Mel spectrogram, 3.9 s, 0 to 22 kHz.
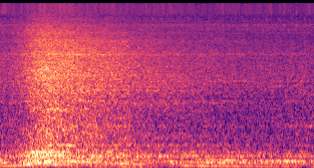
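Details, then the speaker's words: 2007 Supercharged Range Rover L322 that surged when returning to idle, after throttle body cleaning: a quick throttle blip, then the revs drop smoothly and settle straight into a steady, even idle with no hunting or surging. The fix worked. "It settled right back down. That's a success. Nice. Yep, that's what it was. Very smooth, very good."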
